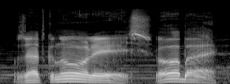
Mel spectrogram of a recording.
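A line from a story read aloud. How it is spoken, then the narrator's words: Through barely parted lips. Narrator (Russian): Едва разжимая губы, процедил Гроль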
